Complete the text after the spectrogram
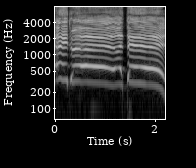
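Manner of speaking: very high, stretched shout holding the "I". Retelling the fighter shouting after going the distance with the champ, retelling Rocky's yell. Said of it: "He's yelling".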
